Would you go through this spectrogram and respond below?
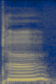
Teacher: the retroflex, the Ta Varga, that's made with the tongue curled back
